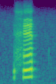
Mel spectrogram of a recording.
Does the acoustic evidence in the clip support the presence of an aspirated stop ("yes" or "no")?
no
